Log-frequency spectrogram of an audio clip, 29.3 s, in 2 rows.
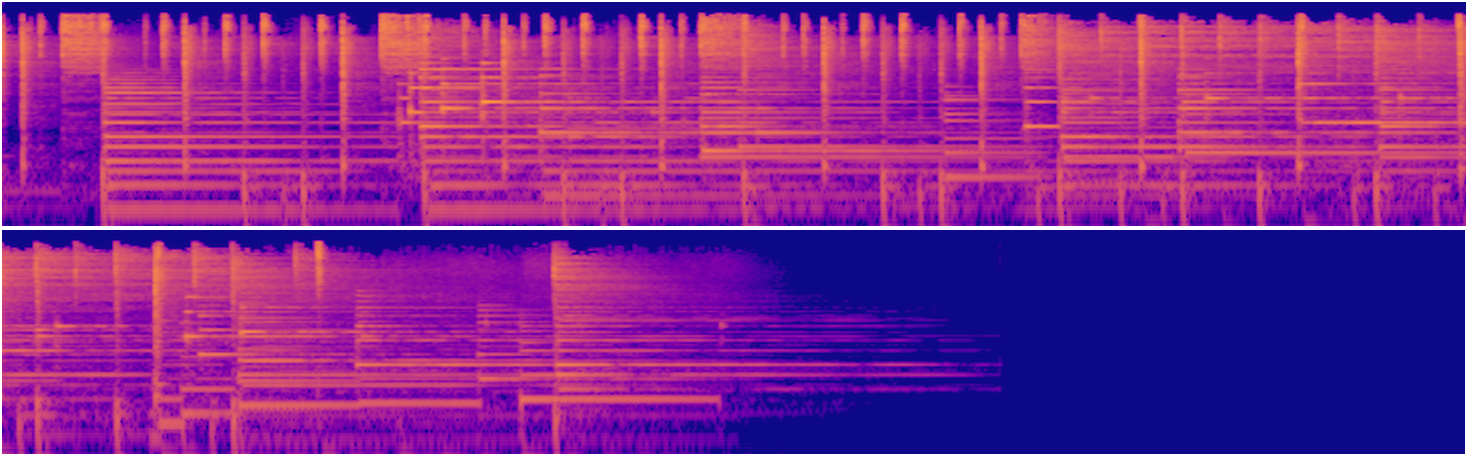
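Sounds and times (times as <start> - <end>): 
jazz trio playing: 0.4 - 21.9.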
